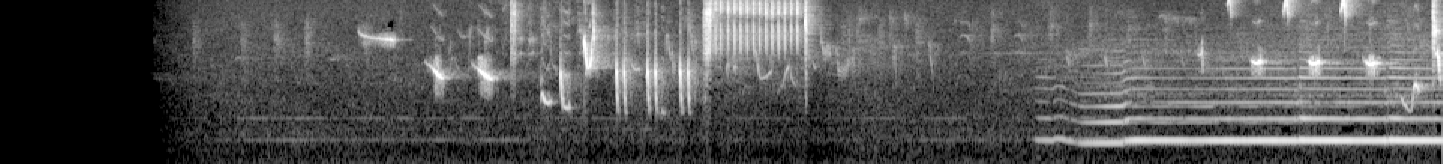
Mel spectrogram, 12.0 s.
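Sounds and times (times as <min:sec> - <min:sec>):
songbirds chirping and trilling: 0:01.3 - 0:12.0
held low musical note: 0:08.6 - 0:12.0.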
